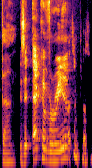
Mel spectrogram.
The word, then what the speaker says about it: Echavarria: Do you know that I actually studied how to pronunciate that? Is it Echevarria? That's impressive. Echevarria.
